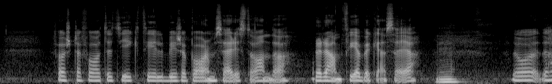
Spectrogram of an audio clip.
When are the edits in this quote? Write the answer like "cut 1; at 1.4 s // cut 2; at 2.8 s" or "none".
cut 1; at 3.2 s

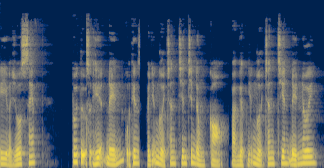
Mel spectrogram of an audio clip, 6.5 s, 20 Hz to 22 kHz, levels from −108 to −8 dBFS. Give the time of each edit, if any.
cut 1; at 1.7 s // cut 2; at 2.8 s // cut 3; at 4.5 s

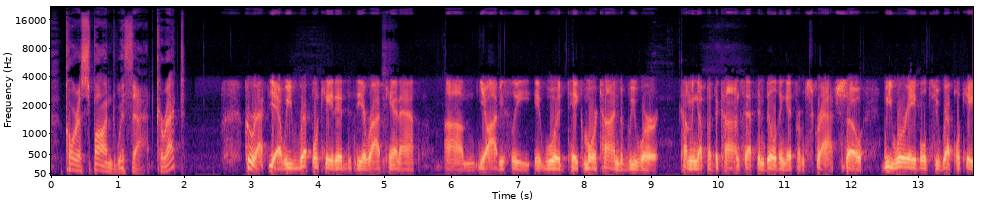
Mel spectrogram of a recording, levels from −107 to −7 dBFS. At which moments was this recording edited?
none

